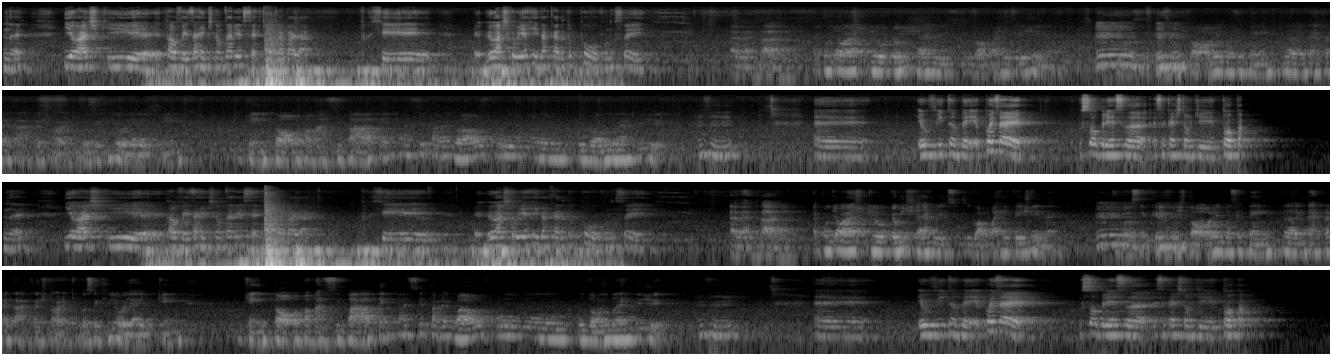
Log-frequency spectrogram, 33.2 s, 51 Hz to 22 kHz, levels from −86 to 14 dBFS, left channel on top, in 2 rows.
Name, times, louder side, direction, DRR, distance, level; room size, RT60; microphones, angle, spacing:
voice 1, 0.8-3.0 3.4-3.8 4.8-5.3 5.9-6.8 7.3-8.0 13.7-14.7 25.4-25.7 26.8-27.3 28.1-29.4 30.1-30.9 31.2-32.1, left 6 dB, 80° left, 11 dB, 0.4 m, -32 dB
sound 1, 1.7-7.7, right 1 dB, 25° right, 0.5 m, -30 dB
voice 2, 4.9-5.3 9.1-13.2 13.9-19.1 19.5-24.9, right 1 dB, 85° right, 1 dB, 0.9 m, -41 dB
9.1 x 4.7 x 2.4 m, 1.1 s
head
